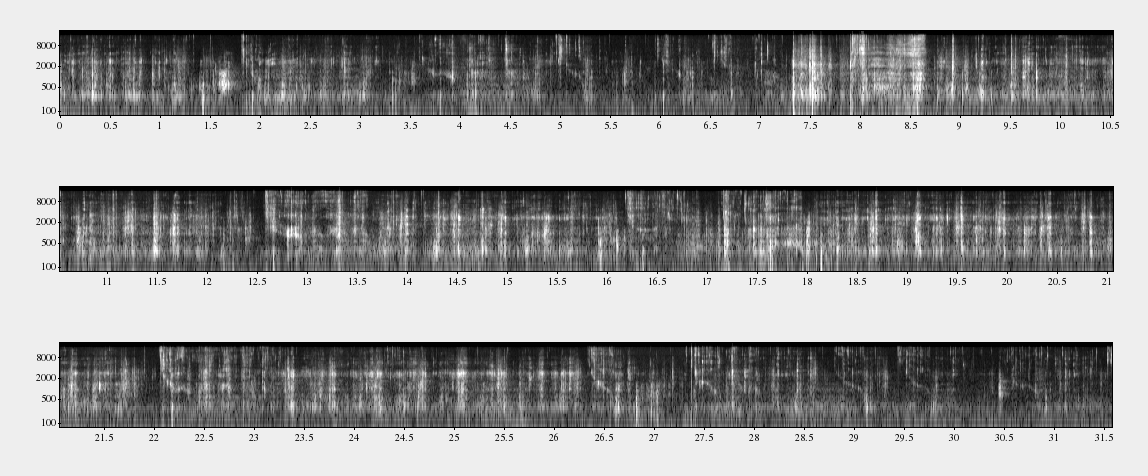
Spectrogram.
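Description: Close-miked eating sounds: biting and chewing pineapple and sauce-drenched seafood boil, with wet, crunchy bites throughout and a louder burst of crunching about eight seconds in.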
